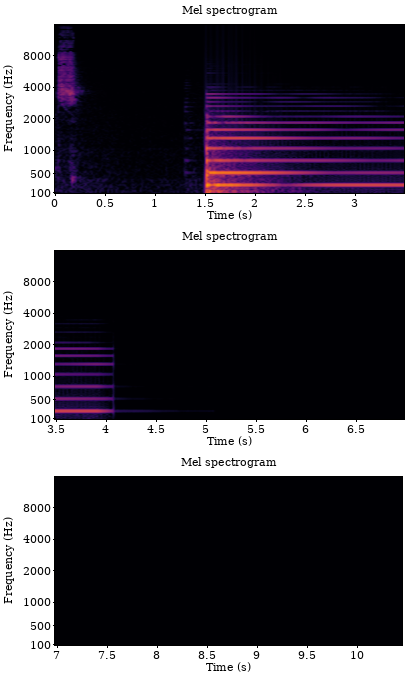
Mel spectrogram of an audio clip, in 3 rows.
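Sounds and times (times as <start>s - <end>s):
alto choir voice singing chromatic scale: 1.5s - 4.1s.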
